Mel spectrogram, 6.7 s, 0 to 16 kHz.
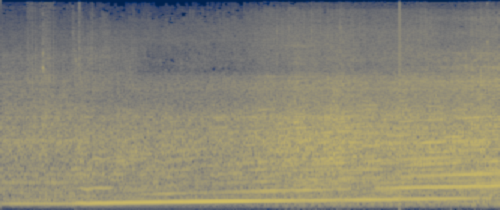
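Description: Honda D16Y7 1.6-litre four-cylinder engine, air filter removed, accelerating hard in second gear, heard from inside the car. Its pitch rises steadily as the revs climb, and it gets louder about a second in.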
